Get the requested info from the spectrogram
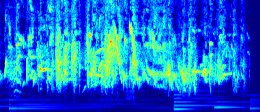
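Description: Baby chicks keep up a busy chorus of high, thin peeps over soft background music.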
